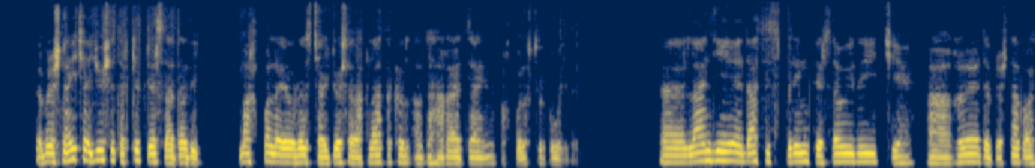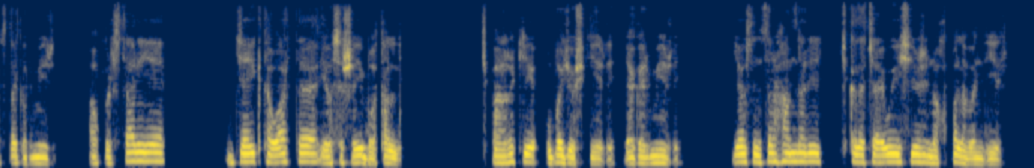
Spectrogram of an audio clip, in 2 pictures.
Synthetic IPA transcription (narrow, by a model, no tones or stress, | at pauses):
d̪̥əbɾeʃnɑjit͡ʃɑjd͡ʒoʃet̪əɾkɪpɖeɾsɑd̪ad̪aj | mɑxpəlajawɾazt͡ʃɑjd͡ʒoʃaɾɑxlɑsakɽəlawd̪əɦaɣazɑjmepəxpəlost̪əɾɡowəlḭd̪ə̰l | lɑnd̪ejed̪ɑsespɾɪŋɡt̪eɾsəwajd̪ajt͡ʃehaɣad̪əbɾeʂnɑpəwɑsɪ̥t̪aɡaɾmeʐi | awpəɾsaɾje | d͡ʒajkt̪ʰawaɾt̪ajawsəʂajibot̪ald̪ḭ | t͡ʃe̥pəhaɣəkʰeobəd͡ʒoʃkeʐijɑɡaɾmeʐi | jawsɪns̬aɾɦamlaɾi | t͡ʃe̥kəlat͡ʃɑjwəiʃeʐinoxpəlaband̪eʐi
